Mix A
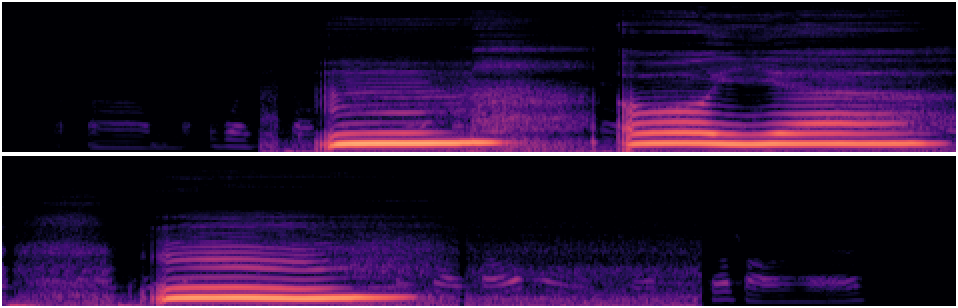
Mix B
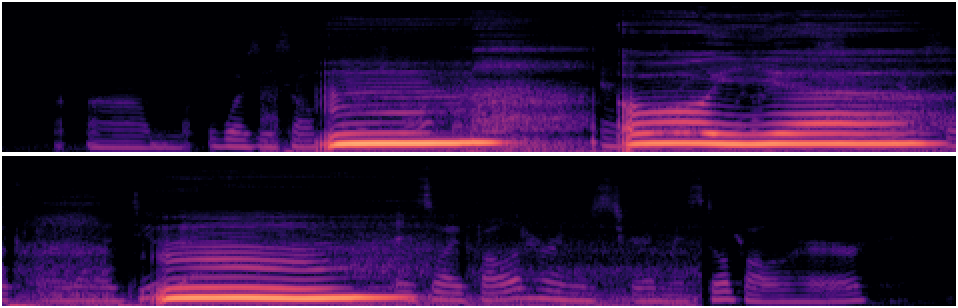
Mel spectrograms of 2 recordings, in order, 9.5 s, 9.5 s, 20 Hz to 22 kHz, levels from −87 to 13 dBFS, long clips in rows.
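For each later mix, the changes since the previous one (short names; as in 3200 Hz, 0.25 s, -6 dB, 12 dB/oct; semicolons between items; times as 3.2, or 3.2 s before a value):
speech: remove vowel filter a; background: add notch 550 Hz, Q 15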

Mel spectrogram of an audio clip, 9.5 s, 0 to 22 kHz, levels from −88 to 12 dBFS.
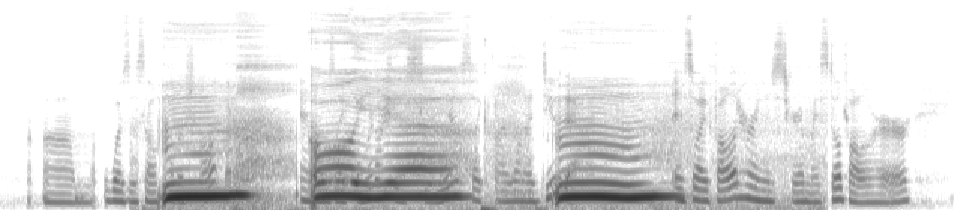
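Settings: speech +9.0 dB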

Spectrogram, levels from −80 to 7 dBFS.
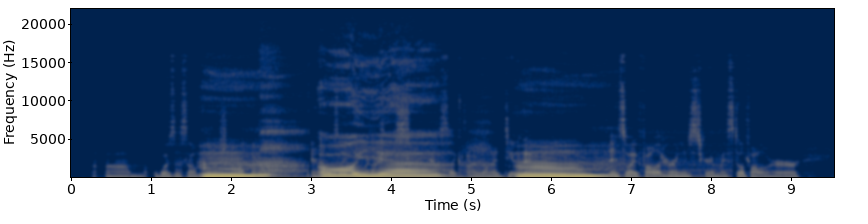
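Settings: master: add tilt shelf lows -7.5 dB, about 750 Hz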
